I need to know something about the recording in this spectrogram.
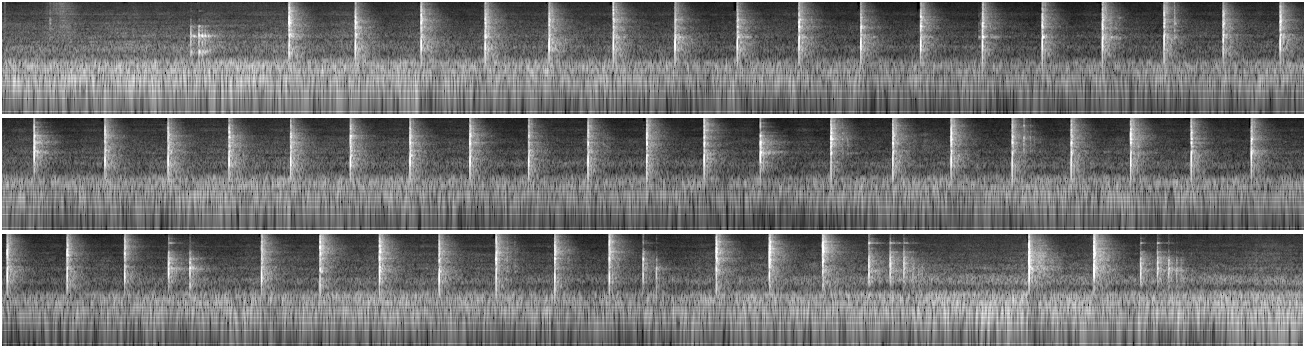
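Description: A hammer rings rapidly and rhythmically on hot metal against an anvil.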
